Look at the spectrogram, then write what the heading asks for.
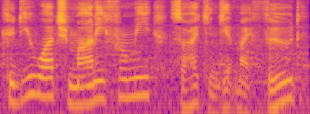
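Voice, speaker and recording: A man's voice: fairly high pitch, animated, normal speed, a little hiss or hum, pitched above the performer's own voice, lightly acted. A man voicing a timid, earnest little boy in a storybook reading, with a hesitant, childlike manner. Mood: earnest, polite.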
